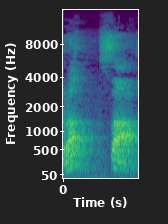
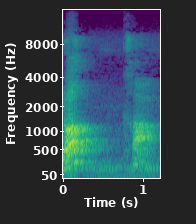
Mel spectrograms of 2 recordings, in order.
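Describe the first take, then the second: First: The middle cluster sounds like k plus s. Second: The middle cluster sounds like k plus kh. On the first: This is the Hindi pronunciation. "এই রক্ষাটা হিন্দিতে কি উচ্চারণ হয় জানো?" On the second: This is the Bengali pronunciation. "আমরা এর উচ্চারণ কি করি?"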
